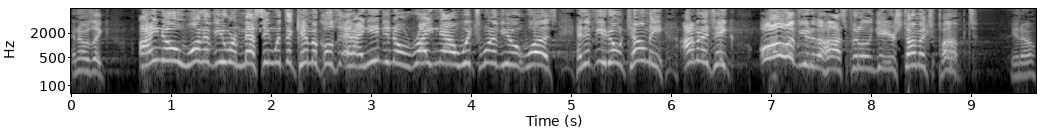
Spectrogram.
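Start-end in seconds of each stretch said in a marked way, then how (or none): 0.7-9.1 very loud, very high, shrill, booming yelling. A dad retells confronting his kids, retelling shouting at his kids. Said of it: "I'm shouting at them".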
